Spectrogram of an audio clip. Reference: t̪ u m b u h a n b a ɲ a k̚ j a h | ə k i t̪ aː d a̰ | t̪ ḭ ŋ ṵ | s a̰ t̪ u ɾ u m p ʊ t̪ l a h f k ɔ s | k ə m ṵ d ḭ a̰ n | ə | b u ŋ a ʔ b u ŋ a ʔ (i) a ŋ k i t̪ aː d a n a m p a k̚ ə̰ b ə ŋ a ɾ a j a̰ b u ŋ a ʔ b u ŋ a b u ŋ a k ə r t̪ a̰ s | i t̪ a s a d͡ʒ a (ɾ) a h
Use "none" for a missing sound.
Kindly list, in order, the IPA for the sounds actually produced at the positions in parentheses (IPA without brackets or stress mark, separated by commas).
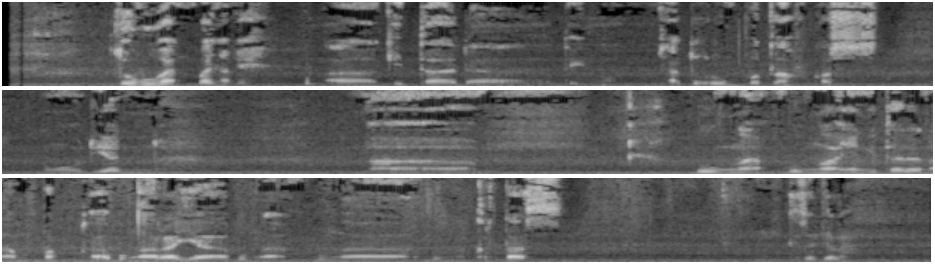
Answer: j, l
